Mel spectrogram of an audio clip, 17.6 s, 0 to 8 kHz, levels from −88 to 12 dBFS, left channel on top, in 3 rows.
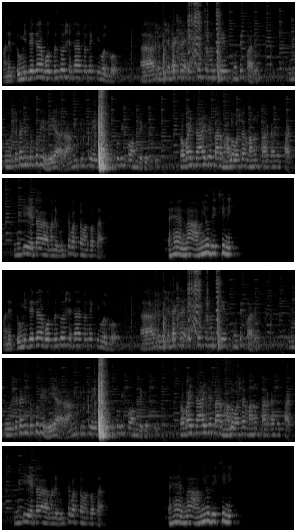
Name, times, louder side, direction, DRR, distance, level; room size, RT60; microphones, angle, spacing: voice 1, 0.0-2.3 2.8-5.2 5.7-9.0 9.4-11.6 12.0-13.7, left 1 dB, 15° left, 7 dB, 1.2 m, -49 dB
sound 1, 0.9-11.2, equal, 5° right, 0.3 m, -42 dB
sound 2, 3.5-12.5, left 2 dB, 85° left, 2.9 m, -63 dB
voice 2, 15.0-16.3, left 2 dB, 35° left, 8 dB, 0.7 m, -45 dB
8.1 x 6.8 x 4.5 m, 0.38 s
head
